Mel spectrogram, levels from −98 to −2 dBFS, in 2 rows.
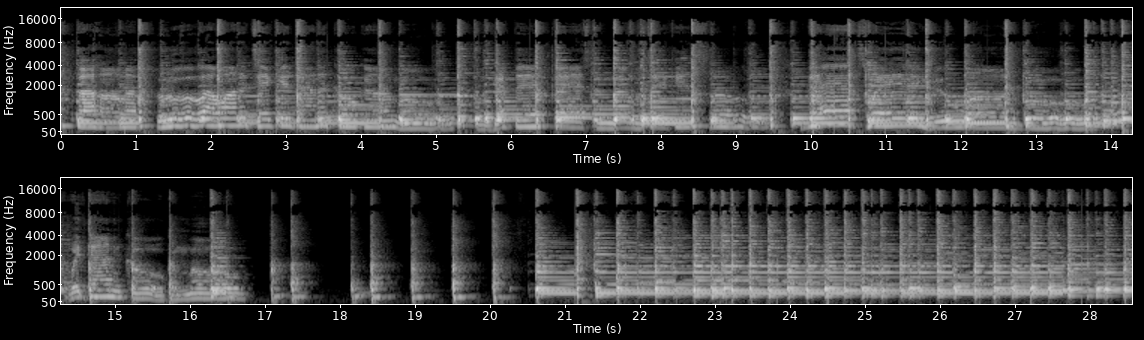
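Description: Two devices likely running on separate clocks, drifting apart by around 500 ppm, force the buffer between them to drop or repeat a small block of samples every 0.68 s. These clock drift buffer slips come through as a steady click, about forty of them from 0.16 s to 28.55 s.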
